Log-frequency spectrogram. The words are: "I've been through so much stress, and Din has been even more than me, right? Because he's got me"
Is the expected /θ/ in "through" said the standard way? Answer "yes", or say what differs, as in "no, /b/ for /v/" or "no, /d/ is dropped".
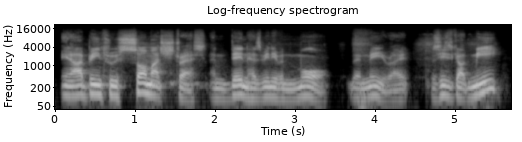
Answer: yes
